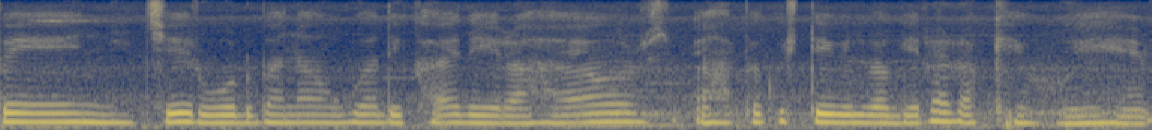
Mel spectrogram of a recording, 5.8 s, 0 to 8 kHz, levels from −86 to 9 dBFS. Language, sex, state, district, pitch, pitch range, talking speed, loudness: Hindi, female, Bihar, Darbhanga, 185 Hz, 180-195 Hz, 210 wpm, -16 LUFS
